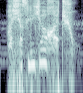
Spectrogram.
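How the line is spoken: Entranced whisper. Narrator (Russian): прошептала я, загипнотизированная его взглядом

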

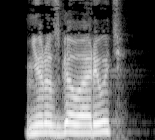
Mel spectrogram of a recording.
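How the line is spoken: Sharp shout. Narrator (Russian): окрикнул их меченый

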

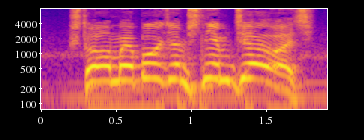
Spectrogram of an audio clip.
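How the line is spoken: Shouted. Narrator (Russian): выкрикнул Владимир

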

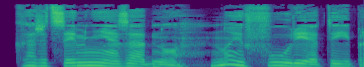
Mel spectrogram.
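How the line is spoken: Good-natured groan. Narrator (Russian): простонал Раф, но явно беззлобно

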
